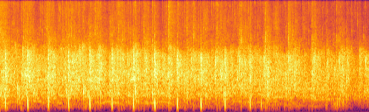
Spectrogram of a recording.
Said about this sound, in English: Let's give a mighty big clap offering to Jesus.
